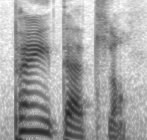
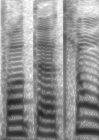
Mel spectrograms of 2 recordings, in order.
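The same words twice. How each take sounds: First: The first vowel sounds like 'pain'. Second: The first vowel sounds like 'pan'. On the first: The speaker calls it right. "Mentionné pain comme le pain" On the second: The speaker calls it wrong. "moi j'avais l'habitude aussi de dire le pentathlon"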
